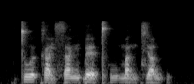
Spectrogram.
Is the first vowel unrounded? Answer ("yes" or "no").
no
